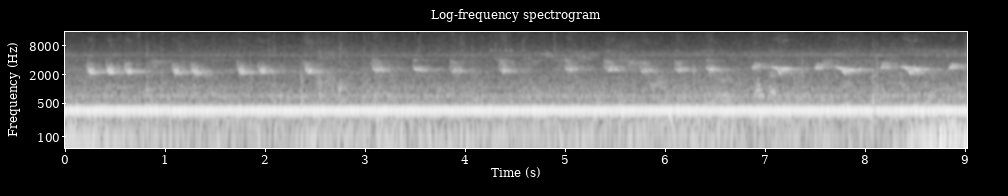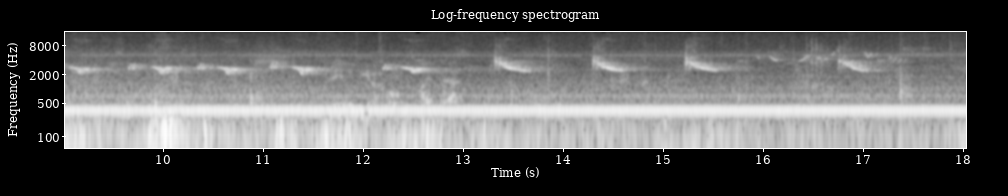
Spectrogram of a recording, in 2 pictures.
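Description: A bird singing a long series of short, downward-sliding whistled notes, about two a second at first, then slower and starting higher near the end, over a steady low hum. A brief low thump about ten seconds in.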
